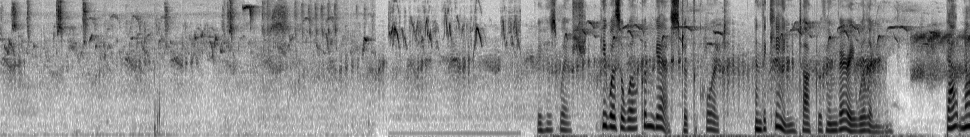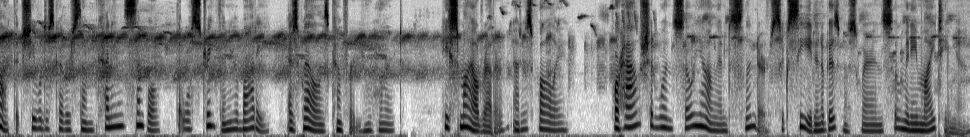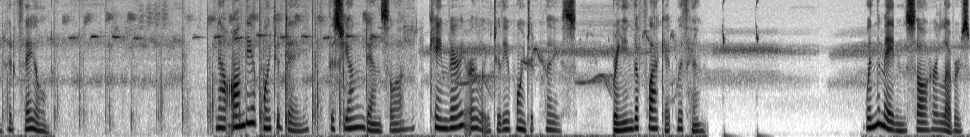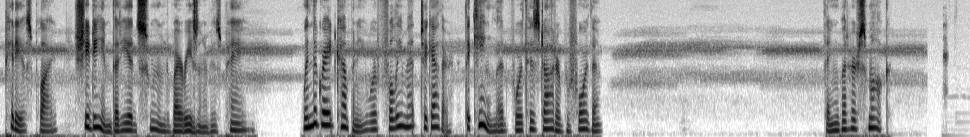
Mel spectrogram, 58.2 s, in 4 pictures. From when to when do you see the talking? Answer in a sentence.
You can hear the talking from 8.1 to 13.4 s, from 14.2 to 29.9 s, from 32.3 to 39.7 s, from 42.0 to 47.5 s, from 48.2 to 52.7 s and from 56.0 to 57.0 s.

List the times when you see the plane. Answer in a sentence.
You can't hear the plane here.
